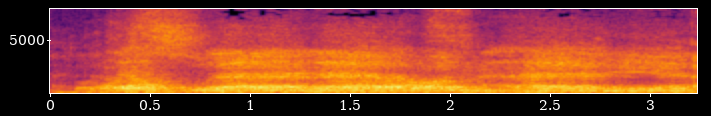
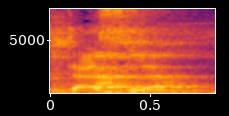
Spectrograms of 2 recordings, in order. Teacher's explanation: الصاد مفخمة مستعلاة جاية بين حرفين مرققين · Shown in: first take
